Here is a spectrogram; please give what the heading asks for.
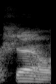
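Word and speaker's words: Shough: producer producer shout out AI says the battle will be between Tyler Sha or Shia actually is how they pronounce it on air and Spencer Rattler with Spencer Rattler holding a slight lead.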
